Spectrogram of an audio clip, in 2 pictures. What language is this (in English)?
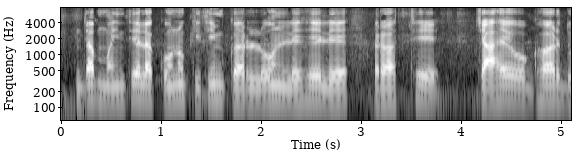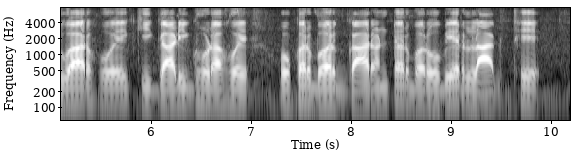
Chhattisgarhi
